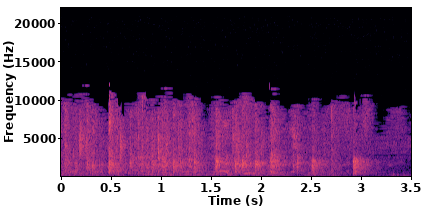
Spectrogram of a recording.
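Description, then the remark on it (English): An audience applauds the speaker's wife for a few seconds, a dense wash of many hands clapping at a steady level with a few sharper claps standing out before it thins slightly at the end. “My wife, a little applause for our...”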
